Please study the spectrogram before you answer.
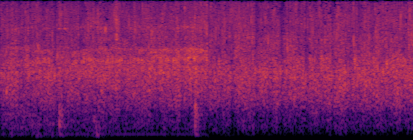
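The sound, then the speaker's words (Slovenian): Applause fills the whole clip as a continuous, even wash of clapping. A faint low tone sits beneath it for a moment. “In aplaus. Aplaus. Bravo!”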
